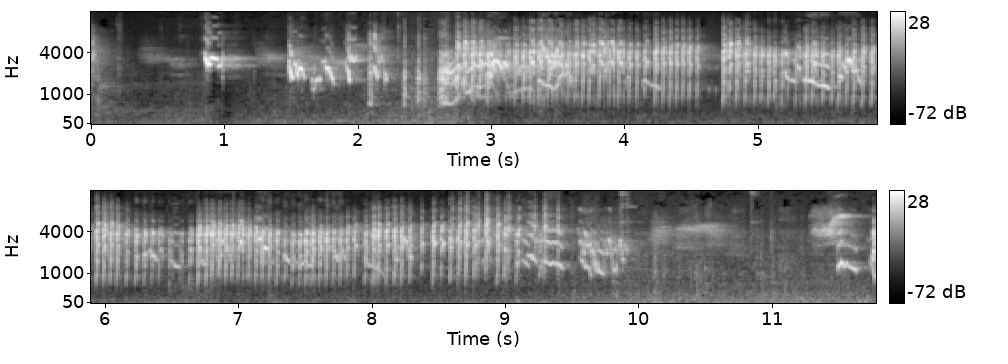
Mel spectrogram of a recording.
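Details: Several budgerigars keep up a long continuous chattering warble, full of rapid squeaky and scratchy notes, with brief sweeping whistles toward the end.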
